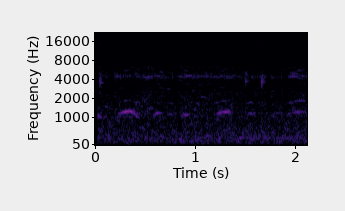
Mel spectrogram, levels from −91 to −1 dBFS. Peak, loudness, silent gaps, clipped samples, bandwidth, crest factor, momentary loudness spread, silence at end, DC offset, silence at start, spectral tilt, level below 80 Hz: -50 dBFS; -67 LUFS; none; under 0.1%; 16.5 kHz; 18 dB; 3 LU; 0 s; under 0.1%; 0 s; -2.5 dB/octave; under -90 dBFS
